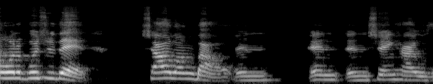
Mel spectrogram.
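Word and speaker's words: xiaolongbao: hold on hold on it's pronounced chao long bao okay all right i had to get together all right all right got it now i want to butcher that xiao long bao and and and shanghai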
